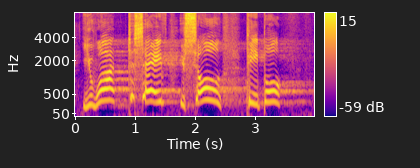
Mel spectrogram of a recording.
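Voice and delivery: preaching shout. Real, not acted. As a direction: call out to the whole room.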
